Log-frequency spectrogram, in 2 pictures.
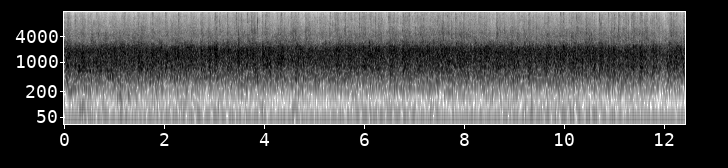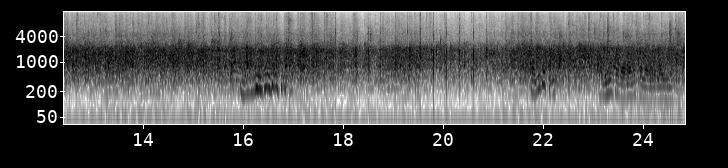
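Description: A large audience applauds loudly and steadily.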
